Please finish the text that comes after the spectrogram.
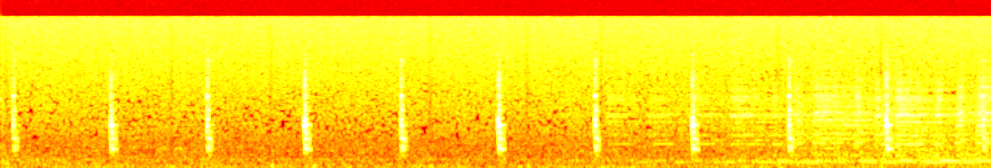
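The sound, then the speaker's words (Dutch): A clock ticks steadily, about one sharp tick per second, fairly quiet, with a faint hum rising in the background toward the end. No one speaks. “Die man is twee uur over tijd en de klok tikt maar door.”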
